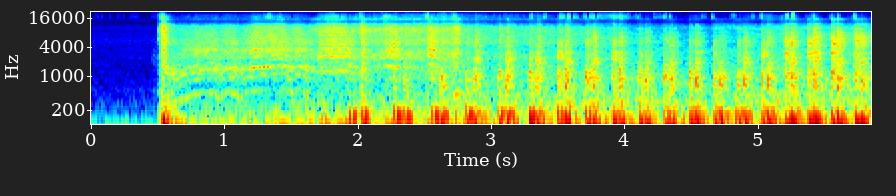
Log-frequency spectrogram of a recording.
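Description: A boat engine cranks, catches, and settles into a loud, steady idle with a rhythmic chugging pulse close by.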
